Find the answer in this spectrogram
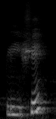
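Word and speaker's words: cliché: इसको कैसे, क्लीशे, क्लीशे है ना, और ये क्या है, इसका साउंड इज नीश, सॉरी इसका साउंड मैं बताती हूँ, क्लीशे, क्लीशे, और ये है नीश, नीश, ऐसा, ठीक है।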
